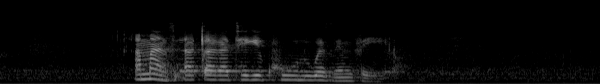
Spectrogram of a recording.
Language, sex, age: South Ndebele, female, 19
